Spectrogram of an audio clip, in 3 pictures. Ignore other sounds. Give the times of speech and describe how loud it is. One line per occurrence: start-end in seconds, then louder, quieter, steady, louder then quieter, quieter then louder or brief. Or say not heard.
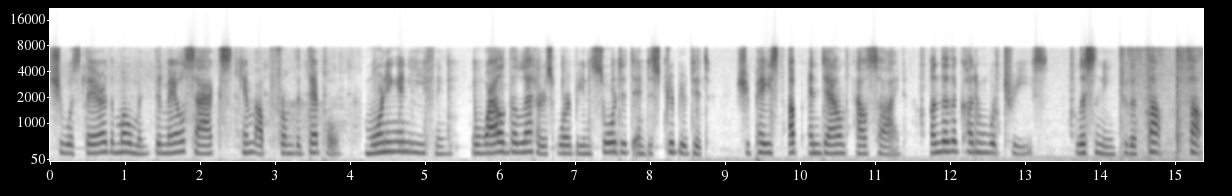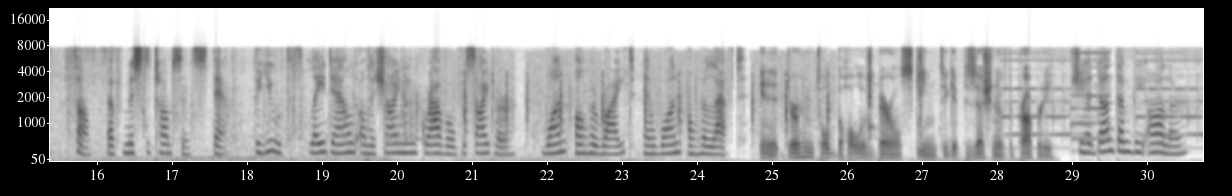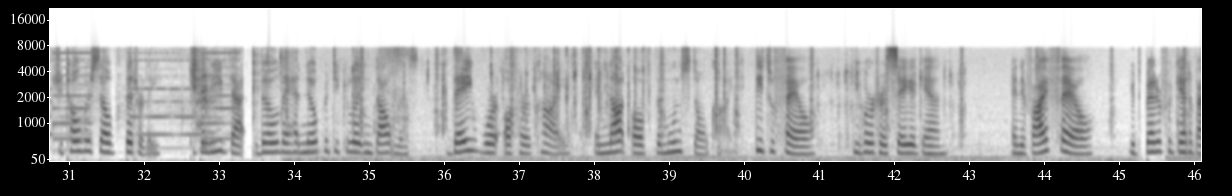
0.0-42.8 steady
43.5-46.0 brief.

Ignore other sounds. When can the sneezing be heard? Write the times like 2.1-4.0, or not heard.
32.6-33.0.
